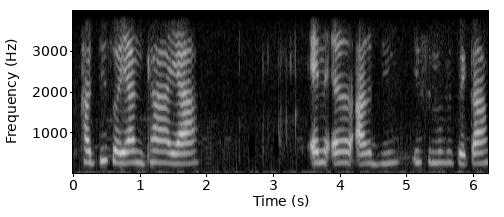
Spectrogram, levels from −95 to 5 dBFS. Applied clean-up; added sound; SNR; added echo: none; none; none; none.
